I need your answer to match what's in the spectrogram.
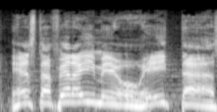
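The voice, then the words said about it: Attempted Faustão impression. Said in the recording (Portuguese): “eu vou tentar fazer o Faustão ... Sai o”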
